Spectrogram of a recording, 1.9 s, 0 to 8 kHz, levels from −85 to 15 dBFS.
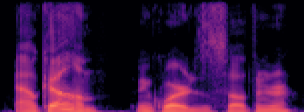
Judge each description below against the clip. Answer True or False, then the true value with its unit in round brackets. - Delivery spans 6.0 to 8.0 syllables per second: True (6.3 syllables/s)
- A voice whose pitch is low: True (115 Hz)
